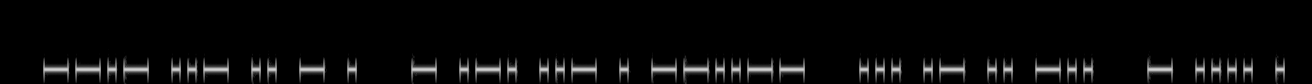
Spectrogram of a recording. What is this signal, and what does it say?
Morse code, heard as a keyed tone, about 15 wpm, 700 Hz. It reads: QUITE TRUE, SAID THE
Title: Sentences from Top 1000 Words - Review Part 3 - 15wpm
